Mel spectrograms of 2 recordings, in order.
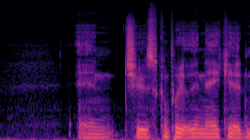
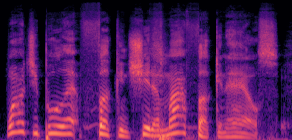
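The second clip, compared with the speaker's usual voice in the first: mock angry yell; 10 semitones higher, 4 dB louder than usual. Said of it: "And then he's like".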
